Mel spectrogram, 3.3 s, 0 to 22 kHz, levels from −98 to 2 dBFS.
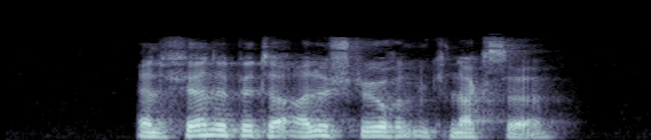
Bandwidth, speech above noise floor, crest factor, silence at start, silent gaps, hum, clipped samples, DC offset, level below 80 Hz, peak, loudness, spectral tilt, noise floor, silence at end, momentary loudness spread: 7.4 kHz; 66 dB; 18 dB; 0.7 s; none; none; under 0.1%; under 0.1%; -56 dBFS; -4 dBFS; -21 LUFS; -7 dB/octave; -86 dBFS; 0.5 s; 7 LU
